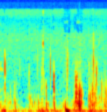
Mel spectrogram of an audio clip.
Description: This ultimate new video features a true crime dark history narrative with stomach growling and stomach sound asmr on a real girl.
